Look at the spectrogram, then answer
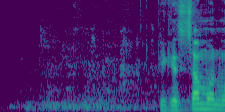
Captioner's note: audience laughing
